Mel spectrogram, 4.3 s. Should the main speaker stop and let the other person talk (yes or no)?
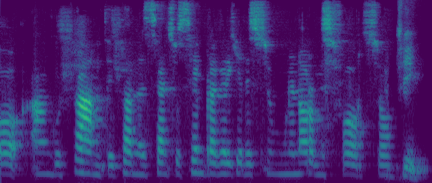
yes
